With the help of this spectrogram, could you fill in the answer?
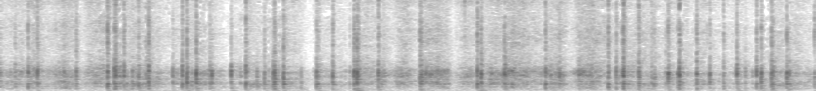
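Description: Long painted nails rapidly tap and scratch a hollow, printed-cardboard Oreo cookie box with cookies inside. The result is a fast, dense run of dry, clicky taps mixed with brief scratchy strokes. The sound is mid-pitched and papery, with little low end and almost no ring after each tap.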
